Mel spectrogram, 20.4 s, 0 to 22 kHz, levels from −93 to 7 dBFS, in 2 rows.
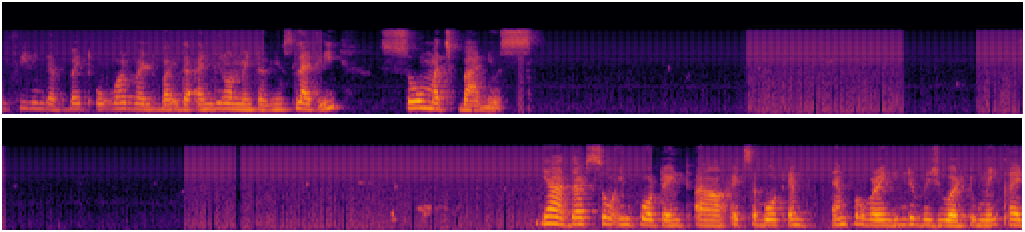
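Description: From the start and through the whole clip runs computer activity noise: a buzzing, chirping texture pulsing at around 70 times per second, some 25 dB below the speech. It follows processor and peripheral load shifting the shared audio ground, not the speech itself.

Between 0.15 and 2.45 s, just before "news lately", automatic gain rising lifts the level by about 10 dB. The gain control judged the input too quiet and raised it gradually, so speech and background swell together over those two seconds.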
